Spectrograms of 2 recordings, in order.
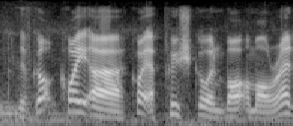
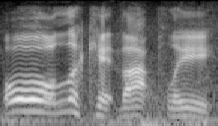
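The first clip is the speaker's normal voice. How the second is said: excited; 2 semitones higher, 8 dB louder, much slower than usual. Real, not acted. Caster reacts to a great play.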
